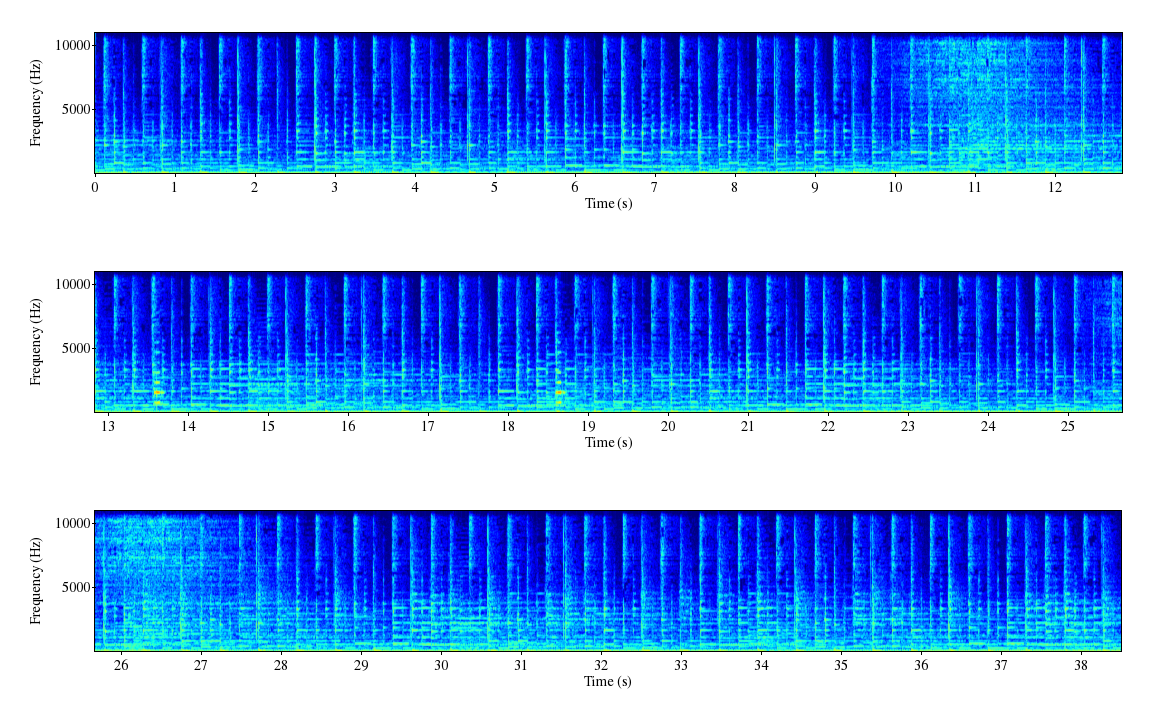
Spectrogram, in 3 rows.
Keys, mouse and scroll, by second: 0.2-1.0 scroll down 1, 1.0 scroll down 1, 1.1 shift+d, 2.2 g, 5.2-6.3 middle drag, 6.3-6.8 scroll up 2, 6.8-8.8 shift+middle drag, 8.8 ctrl+a, 14.5-14.9 scroll down 8, 15.6-17.7 drag, 17.7-18.4 scroll up 1, 18.4 Tab, 18.8 right click, 19.4 shift+right click, 22.3-25.6 drag, 25.6 right click, 26.3 shift+right click, 26.8 shift+right click, 27.2 middle click, 28.1 shift+right click, 28.5 middle click, 29.3-30.0 scroll up 1, 30.0-32.7 middle drag, 32.7 ctrl+e.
